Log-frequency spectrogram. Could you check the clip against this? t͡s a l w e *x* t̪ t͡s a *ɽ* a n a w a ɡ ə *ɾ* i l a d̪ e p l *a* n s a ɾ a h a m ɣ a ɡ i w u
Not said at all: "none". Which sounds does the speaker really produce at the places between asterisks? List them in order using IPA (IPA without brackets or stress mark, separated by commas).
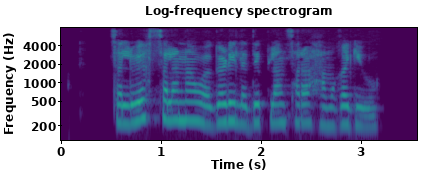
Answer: x, l, ɽ, ɑ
